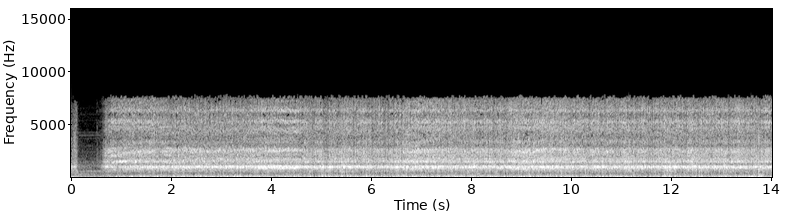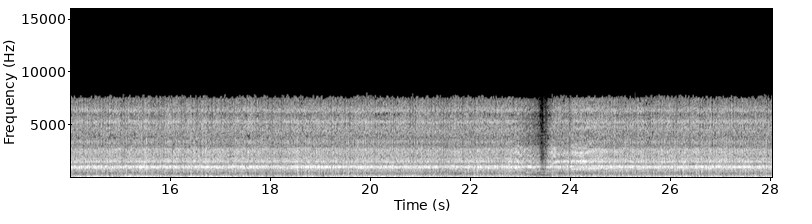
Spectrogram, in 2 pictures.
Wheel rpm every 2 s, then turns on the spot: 120, 200, 230, 230, 220, 230, 240, 230, 240, 240, 230, 100, 210, 230.
none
